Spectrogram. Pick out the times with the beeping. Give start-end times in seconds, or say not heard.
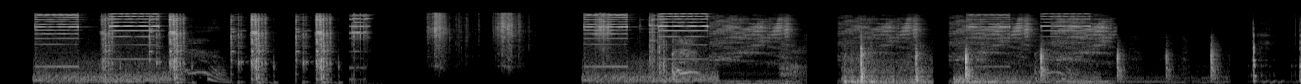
0.3-1.7, 5.8-7.2, 9.7-11.0.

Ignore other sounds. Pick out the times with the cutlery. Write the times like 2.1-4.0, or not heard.
1.0-5.2, 5.8-11.2.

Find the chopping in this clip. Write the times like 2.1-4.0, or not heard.
7.8-12.9.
